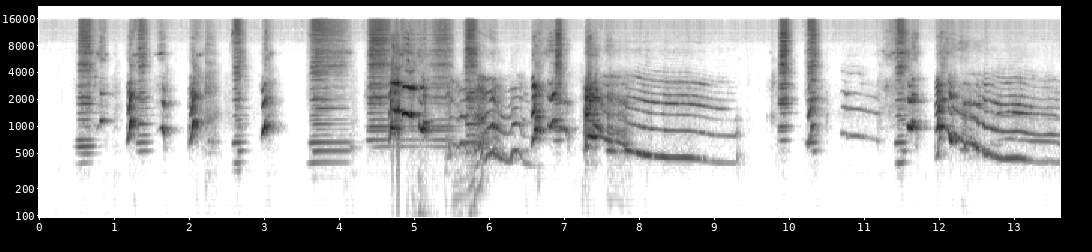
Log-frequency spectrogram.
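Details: Siberian Huskies howl during a live stream, including a female puppy who is learning to howl from her older sisters. They give drawn-out, wavering howls sliding down in pitch, with yips and yodels, as a person urges them to sing.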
